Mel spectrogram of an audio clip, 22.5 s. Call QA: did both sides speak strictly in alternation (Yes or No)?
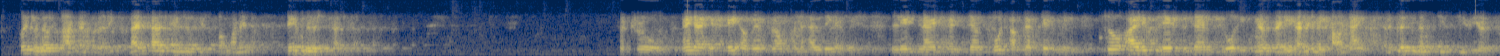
No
